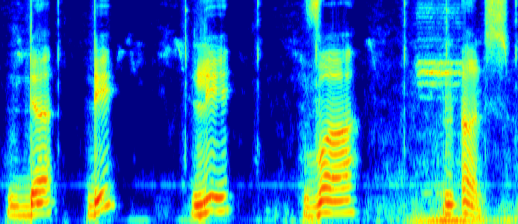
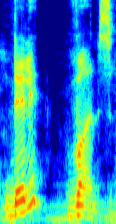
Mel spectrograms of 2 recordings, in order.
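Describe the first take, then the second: First: daily वंस stretched out with long gaps between syllables; drawn-out teaching demo of daily वंस; very slow syllables. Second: Said in the usual way. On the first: Shown as a demonstration. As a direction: say daily वंस extremely slowly, one syllable at a time. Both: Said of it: "देखो".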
